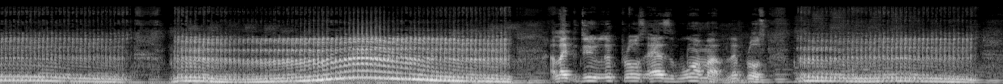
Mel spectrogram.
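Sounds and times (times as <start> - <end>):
man doing lip trill: 0.0 - 5.3, 7.8 - 10.0.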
